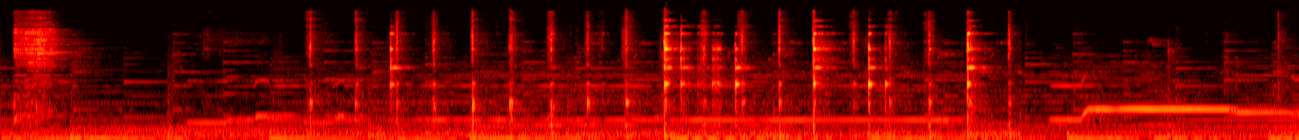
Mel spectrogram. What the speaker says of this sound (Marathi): त्या थोडीशी साखर घालून आपण बारीक कुटून घेऊया.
